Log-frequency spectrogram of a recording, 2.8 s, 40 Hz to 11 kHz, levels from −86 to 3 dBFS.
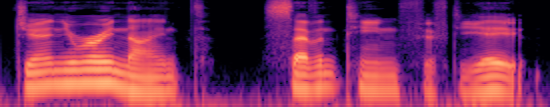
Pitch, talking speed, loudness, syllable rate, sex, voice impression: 110 Hz, 110 wpm, -17 LUFS, 4.4 syllables/s, male, masculine, adult-like, tensed, powerful, slightly bright, slightly fluent, slightly halting, slightly intellectual, sincere, calm, friendly, wild, slightly lively, kind, modest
